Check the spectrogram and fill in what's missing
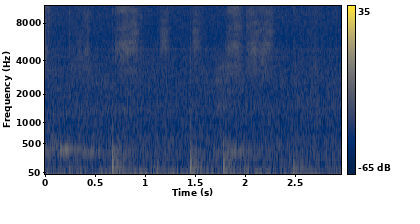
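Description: A pen writes by hand in a diary, giving faint scratchy strokes with a few soft taps, quiet and close in a calm room.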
